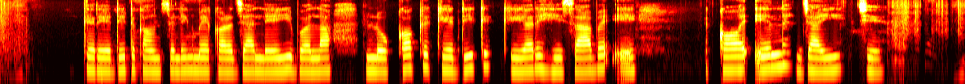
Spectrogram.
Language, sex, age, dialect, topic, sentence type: Maithili, female, 25-30, Bajjika, banking, statement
